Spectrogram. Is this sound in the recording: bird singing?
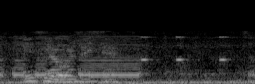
no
